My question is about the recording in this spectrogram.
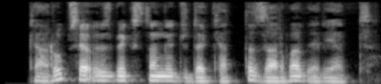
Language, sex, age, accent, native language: Uzbek, male, 25-34, Buxoro, Uzbek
